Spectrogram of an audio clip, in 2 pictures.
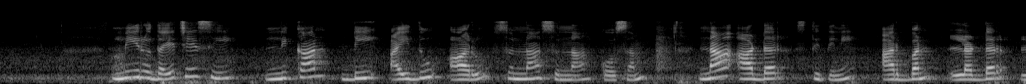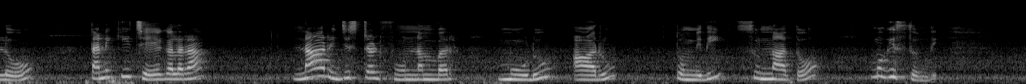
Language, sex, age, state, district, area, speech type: Telugu, female, 30-45, Andhra Pradesh, Chittoor, urban, read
